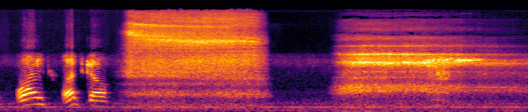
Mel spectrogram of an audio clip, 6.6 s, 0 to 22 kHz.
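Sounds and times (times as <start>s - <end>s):
speech: 0.2s - 1.7s
deep forceful breathing with big exhale during a relaxation exercise: 1.4s - 3.4s, 4.1s - 6.6s.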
